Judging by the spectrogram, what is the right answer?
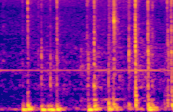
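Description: A computer keyboard is typed on in quick bursts while an HTML document is written, crisp close keystrokes in uneven clusters with short pauses between.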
